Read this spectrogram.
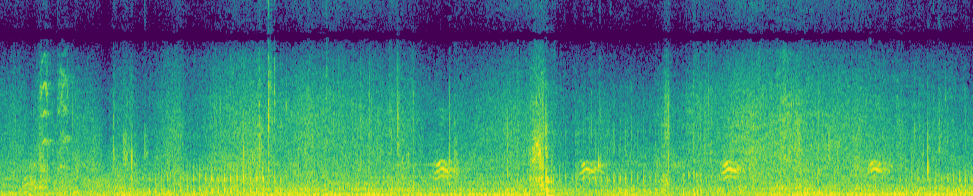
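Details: Orange-and-white cat that walked down a slope in a park, purring with pleasure while being stroked; a steady low rumbling purr runs throughout, with faint rustling and a sharp knock near the middle.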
